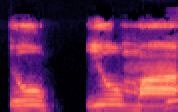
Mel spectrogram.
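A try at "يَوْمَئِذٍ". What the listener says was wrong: ইউ কেন? ইয়া ওয়াও পেশ ইউ, ইয়া ওয়াও জবর কি হয়? ইয়াও।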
